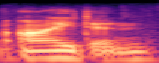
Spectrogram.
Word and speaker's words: Aiden: aidan it's spelt um she calls him idon but it's spelled uh aiden like we would say aiden in england but i didn't in the game and um you can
